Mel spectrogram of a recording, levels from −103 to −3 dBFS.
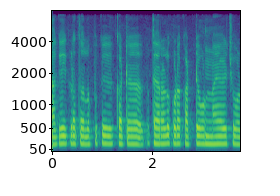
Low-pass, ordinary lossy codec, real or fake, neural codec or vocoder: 7.2 kHz; none; real; none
